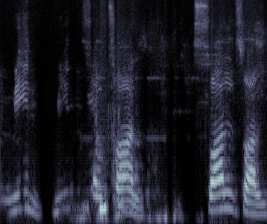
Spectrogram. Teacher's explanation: جیسے مین صلصال, کیوں نہیں جاتی ہے, دیکھیں مین صلصال, یہ صاد ہے, تو مین کو ادا کریں, ہلکا سا لگایا نون کے مخرج پہ زبان کے کنارے کو, ساتھ گنا بھی ادا کریں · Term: اخفاء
